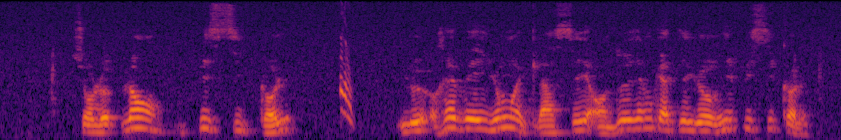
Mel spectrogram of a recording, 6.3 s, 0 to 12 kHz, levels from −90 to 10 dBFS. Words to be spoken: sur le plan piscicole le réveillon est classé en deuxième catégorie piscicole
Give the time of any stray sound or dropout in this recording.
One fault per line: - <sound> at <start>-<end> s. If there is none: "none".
- chirp at 2.6-2.7 s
